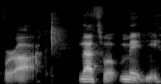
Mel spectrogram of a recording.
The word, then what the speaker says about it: Barack: funny thing is that the hebrew pronunciation is barack but um but the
